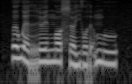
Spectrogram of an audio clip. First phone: ə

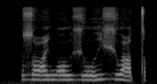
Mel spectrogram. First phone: zˤ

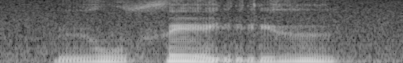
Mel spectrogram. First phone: ʉ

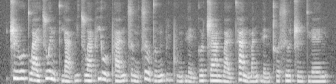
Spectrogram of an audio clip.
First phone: ʈ͡ʂ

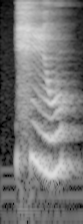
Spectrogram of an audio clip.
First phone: x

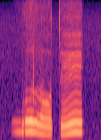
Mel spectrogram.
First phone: ɡ͡b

